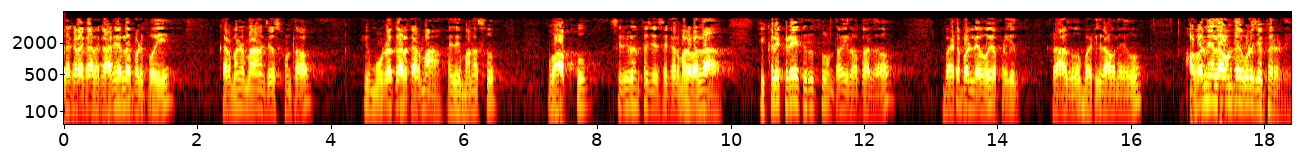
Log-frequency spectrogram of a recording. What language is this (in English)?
Telugu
